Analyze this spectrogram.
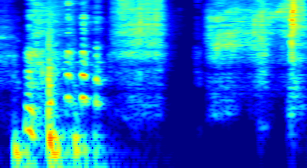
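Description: slurping a drink

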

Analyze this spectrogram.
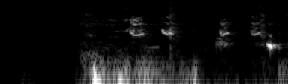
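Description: cat vocalizing

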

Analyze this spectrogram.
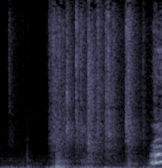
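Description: dog barking

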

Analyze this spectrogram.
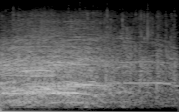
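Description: audience clapping and shouting

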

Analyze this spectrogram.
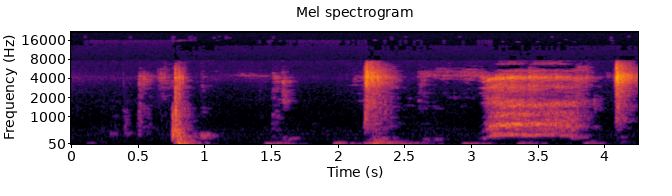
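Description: door being closed

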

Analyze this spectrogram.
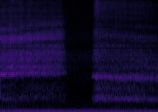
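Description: slow deep breath

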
